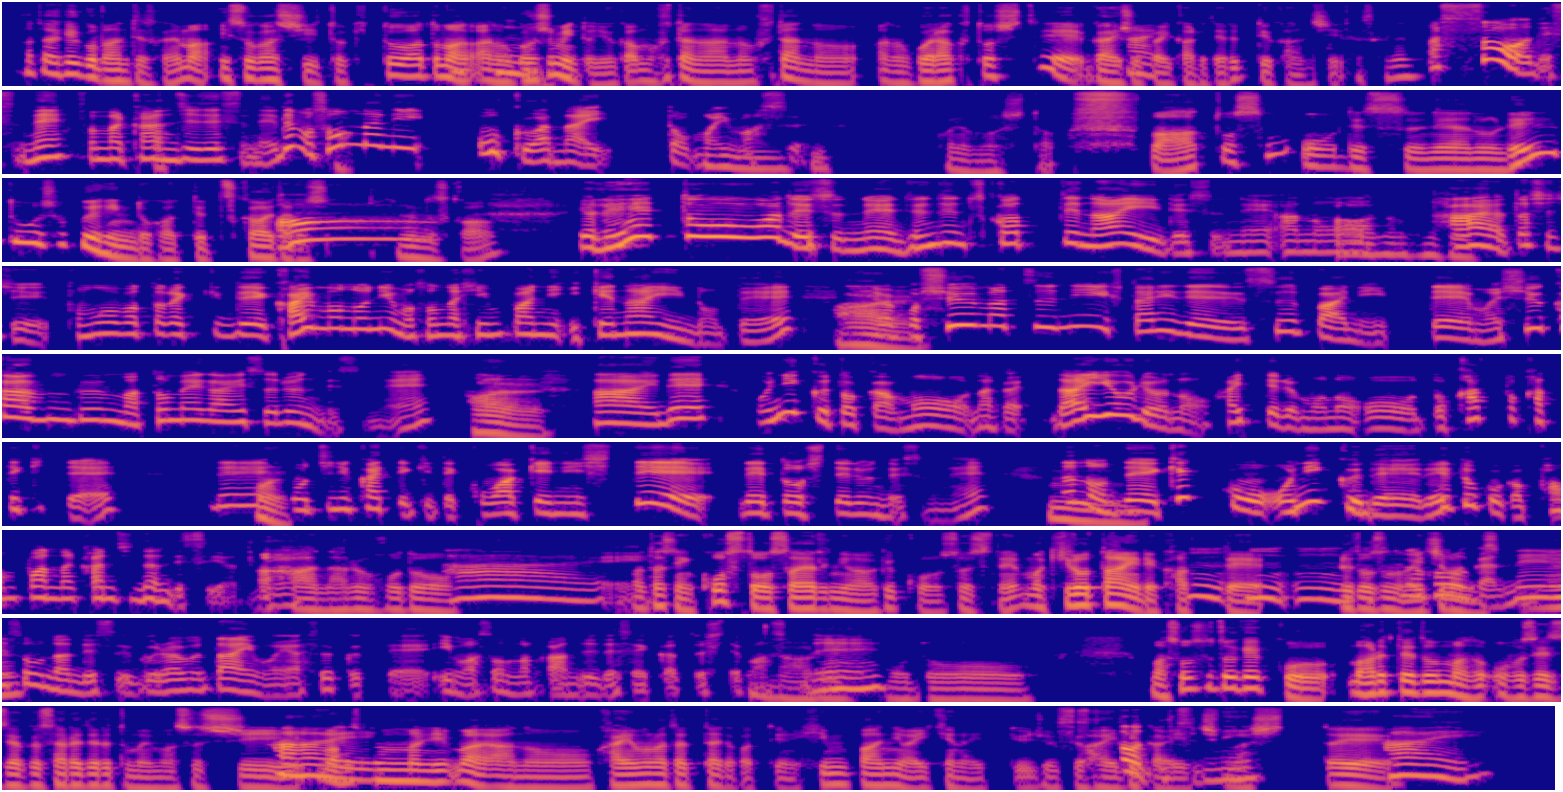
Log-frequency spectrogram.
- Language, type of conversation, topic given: Japanese, advice, 毎日の献立を素早く決めるにはどうすればいいですか？
- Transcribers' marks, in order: none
